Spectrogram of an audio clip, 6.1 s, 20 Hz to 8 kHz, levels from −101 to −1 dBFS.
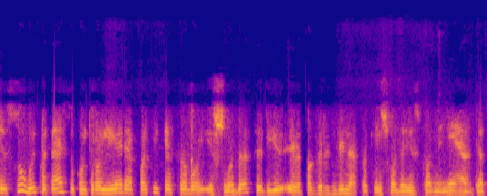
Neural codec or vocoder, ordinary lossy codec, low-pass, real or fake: none; AAC, 32 kbps; 7.2 kHz; real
